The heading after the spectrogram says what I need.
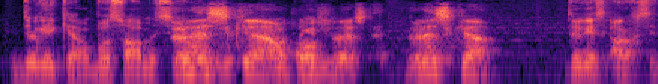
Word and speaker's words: Lesquen: De Lesquin. Le S se prononce. L'aéroport de Lille s'appelle Lesquin, mais ça n'a aucun rapport. Pour moi, on dit Lesquin.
